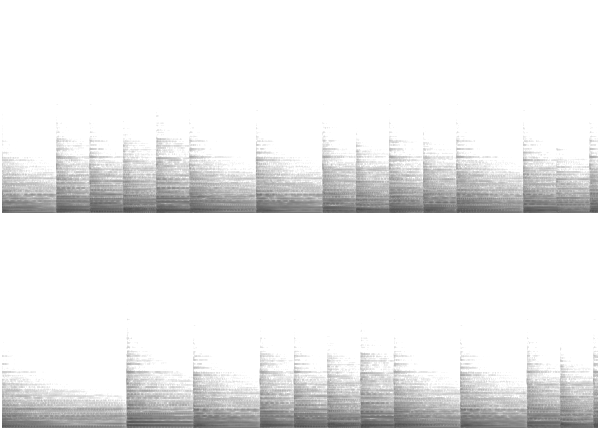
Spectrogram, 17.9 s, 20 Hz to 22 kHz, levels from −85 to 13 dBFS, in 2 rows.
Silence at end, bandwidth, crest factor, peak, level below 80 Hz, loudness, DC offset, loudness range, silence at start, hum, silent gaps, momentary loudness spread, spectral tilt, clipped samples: 0 s; 7.8 kHz; 16 dB; -8 dBFS; -56 dBFS; -25 LUFS; under 0.1%; 4 LU; 0 s; none; none; 11 LU; -8 dB/octave; under 0.1%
